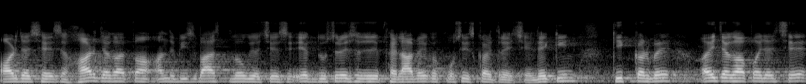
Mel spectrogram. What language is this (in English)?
Maithili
